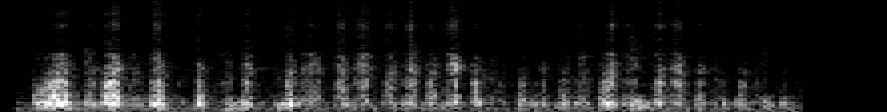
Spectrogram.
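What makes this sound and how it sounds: A coin scrapes a thin, flat paper lottery scratch card with a latex coating in repeated short strokes. It makes a steady run of quiet, raspy scratches for about four seconds, then stops abruptly into silence.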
